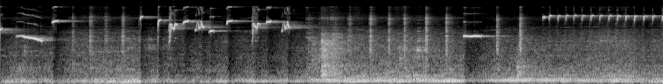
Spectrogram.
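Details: Sunbird song used as a lure to get other birds singing: a burst of high sliding chirps and twitters, then sparse single high notes and a quick buzzy trill near the end, over low background rumble.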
